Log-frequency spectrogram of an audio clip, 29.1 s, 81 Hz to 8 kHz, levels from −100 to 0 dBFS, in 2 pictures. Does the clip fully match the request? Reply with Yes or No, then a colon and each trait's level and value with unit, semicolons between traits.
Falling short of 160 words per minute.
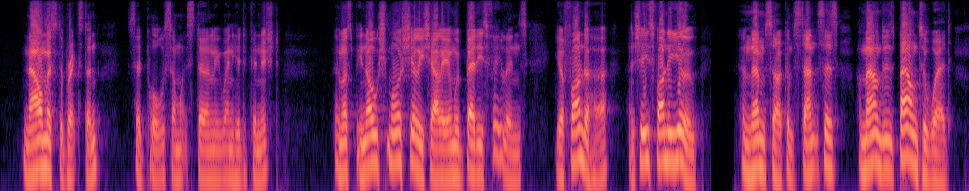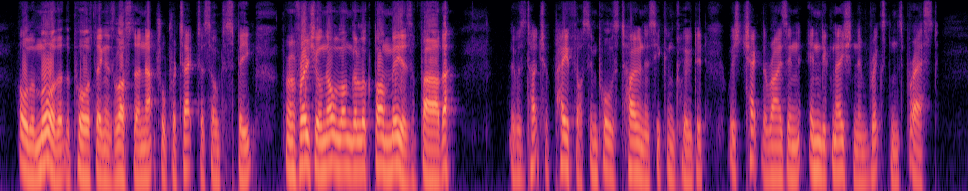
No: average, 180 wpm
